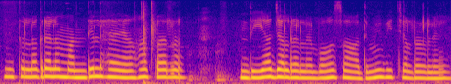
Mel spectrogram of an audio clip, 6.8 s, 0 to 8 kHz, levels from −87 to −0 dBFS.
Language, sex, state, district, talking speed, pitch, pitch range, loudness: Maithili, female, Bihar, Samastipur, 160 wpm, 245 Hz, 230-260 Hz, -12 LUFS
